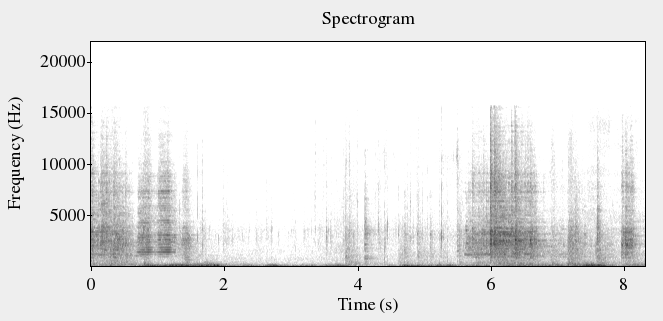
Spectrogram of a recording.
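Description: Sheep crowding into a steel livestock handling chute: irregular knocks and rattles of hooves and bodies against the metal panels and gates, louder around six seconds in.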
